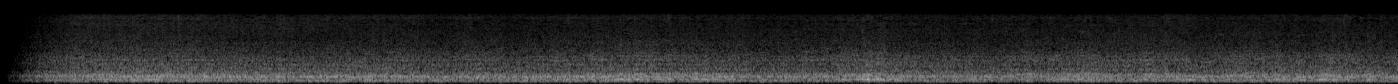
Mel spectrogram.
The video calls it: bee buzzing sound - zumbido de abelha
